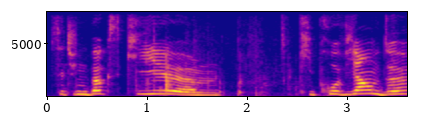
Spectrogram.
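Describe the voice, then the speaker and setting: Young woman unboxing stuff, high voice, chatty and excitable. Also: takes it slowly, a little hiss or hum. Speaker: vlogger. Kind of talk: casual unboxing chat.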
